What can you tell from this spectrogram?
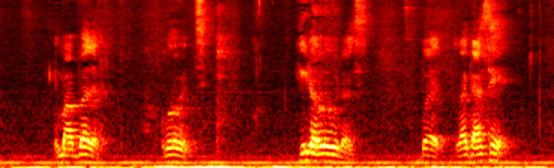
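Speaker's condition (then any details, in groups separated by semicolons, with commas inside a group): Cerebral palsy; congenital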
